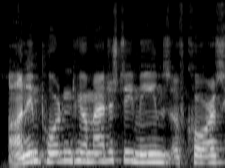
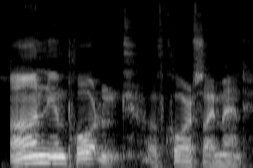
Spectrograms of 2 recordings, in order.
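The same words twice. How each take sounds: First: High, loud, fussy courtier voice. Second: Slow, loud, drawn-out "Unimportant"; hasty king. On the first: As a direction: correct the king with anxious politeness. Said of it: "he said in a very respectful tone". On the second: The king correcting himself before the jury, slow and loud. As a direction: cover a blunder with pompous dignity. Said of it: "the king hastily said". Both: A narrator's reading.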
